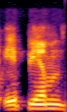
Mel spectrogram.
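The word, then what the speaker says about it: Appium: is the mobile automations you need a appom or apm that is what this multiple way you can pronounce it but apm is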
